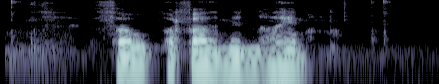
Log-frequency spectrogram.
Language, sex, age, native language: Icelandic, male, 30-39, Icelandic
